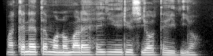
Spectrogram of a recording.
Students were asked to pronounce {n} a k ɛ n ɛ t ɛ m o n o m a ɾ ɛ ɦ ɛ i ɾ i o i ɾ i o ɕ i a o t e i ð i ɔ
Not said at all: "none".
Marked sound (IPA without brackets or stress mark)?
m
